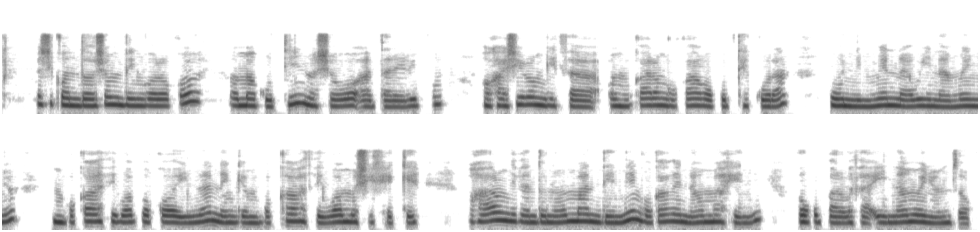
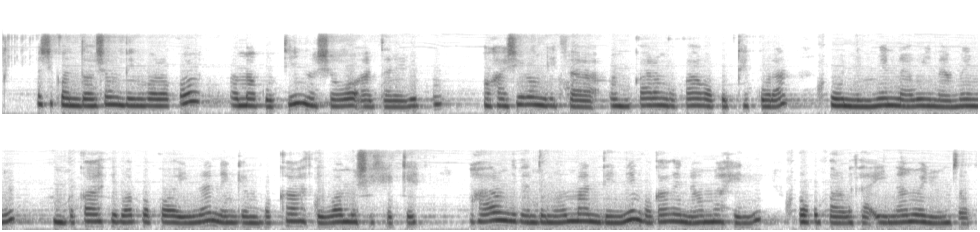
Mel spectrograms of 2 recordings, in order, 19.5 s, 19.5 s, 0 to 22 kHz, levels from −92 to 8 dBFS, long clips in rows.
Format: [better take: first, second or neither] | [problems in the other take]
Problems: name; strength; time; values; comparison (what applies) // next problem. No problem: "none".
first | noise reduction (neural separator model SepFormer DNS4)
